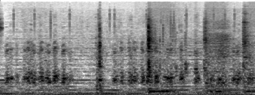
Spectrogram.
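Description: Minecraft chickens cluck on and off against a continuous low game hum, moderately close, with a few sharper bursts in the second half and no voices.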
